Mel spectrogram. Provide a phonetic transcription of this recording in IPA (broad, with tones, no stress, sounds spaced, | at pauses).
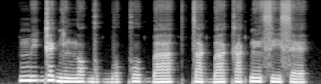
m i˦ ɡ ɛ˦˨ ɡ ĩ˨ n ɔ˧ ɡ o˨ ɡ͡b o˨˦ k o˧ ɡ͡b a˧ | t a˨ ɡ͡b a˨ k a˨˦ k͡p ĩ˧ s i˨ s ɛ˨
